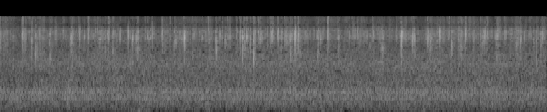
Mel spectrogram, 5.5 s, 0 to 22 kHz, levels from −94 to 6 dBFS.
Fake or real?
real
